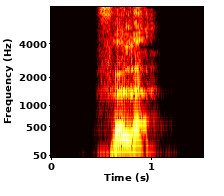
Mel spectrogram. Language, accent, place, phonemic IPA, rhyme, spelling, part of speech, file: German, Germany, Berlin, /ˈfʏlə/, -ʏlə, Fülle, noun, De-Fülle.ogg
- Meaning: 1. fullness, fill 2. plentifulness, abundance 3. filling, stuffing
